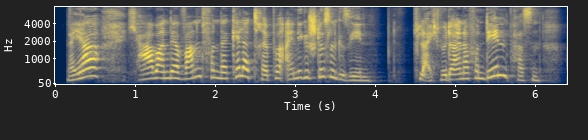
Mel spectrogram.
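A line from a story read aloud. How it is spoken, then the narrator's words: Excited answer. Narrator (German): antwortet aufgeregt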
